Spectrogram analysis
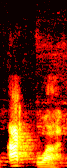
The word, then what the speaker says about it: aqua: italiano é a né que nem aqua o que é água o aqua e pronuncia-se todas as vogais aqua bem aberto tá outra letra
